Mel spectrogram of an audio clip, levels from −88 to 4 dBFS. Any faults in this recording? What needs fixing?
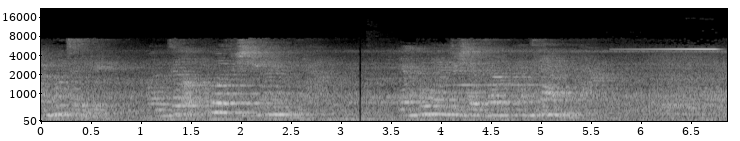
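Throughout the audio the texture turns watery and swirly, with metallic chirps on bright, noisy sounds and smeared attacks. This is likely MP3 compression at a bitrate too low for the material. The damage level fits roughly 64 kbps. When bits run short, the encoder discards the top band at a fixed frequency and zeroes weak spectral lines, which then flicker on and off from frame to frame. To prevent it, encode at a higher bitrate or keep a lossless master for distribution.

From 3.18 to 3.20 s a gap of about 25 ms opens in otherwise continuous sound, with smeared edges, and the sound then resumes exactly where it stopped. This is a gap at a join of encoded pieces. Each section was encoded separately, so the encoder's start-up delay and the padding in its final frame were both kept when the pieces were spliced together. 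To prevent it, encode the material as one continuous stream or trim encoder delay and padding before joining, using gapless metadata.

At 5.68 s a single tone at 5 kHz appears and swells over about one second into a loudspeaker feedback squeal. It sits about 5 dB above the wanted sound and runs to the end of the audio. The microphone was picking up a loudspeaker it was feeding, and at 5 kHz the loop gain exceeded one, so that frequency built up on its own. To prevent it, reduce monitor gain, reposition the microphone or speaker, or notch 5 kHz in the monitor feed.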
